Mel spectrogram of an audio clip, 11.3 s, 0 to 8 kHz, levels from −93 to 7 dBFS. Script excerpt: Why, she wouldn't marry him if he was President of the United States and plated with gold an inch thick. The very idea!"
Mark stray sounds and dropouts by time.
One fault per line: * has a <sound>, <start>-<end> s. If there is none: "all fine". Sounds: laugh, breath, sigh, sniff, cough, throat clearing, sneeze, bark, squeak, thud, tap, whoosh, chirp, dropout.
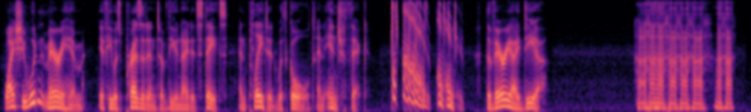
* has a chirp, 5.9-7.0 s
* has a laugh, 9.5-11.1 s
